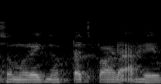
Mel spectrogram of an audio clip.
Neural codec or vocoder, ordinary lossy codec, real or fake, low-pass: codec, 16 kHz, 8 kbps, FreqCodec, larger model; none; fake; none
